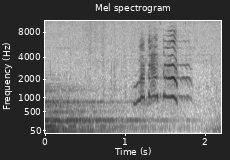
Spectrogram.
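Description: The score dies away, then an animal gives a quick run of about four short, high-pitched calls a little past a second in.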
